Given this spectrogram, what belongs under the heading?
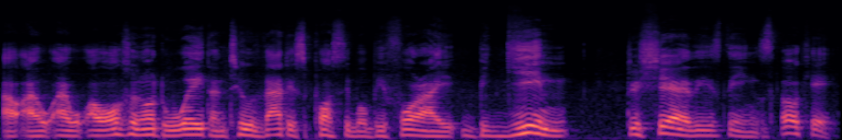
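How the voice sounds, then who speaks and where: Hosting an informal religious commentary channel, this native Chichewa speaker from Malawi talks with a Malawian accent. He is earnest and halting, repeats phrases to stress them, and his voice is on the low side and a little mellow.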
